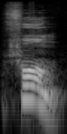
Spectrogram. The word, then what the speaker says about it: 봄: उच्चारण कीजिए। फोम। क्या? फोम। क्यों फॉर्म? क्योंकि ब आगे आ जाने पर ब आगे आ जाने पर हमेशा उच्चारण क्या करते हैं? फ करते हैं।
